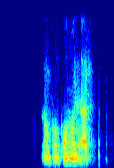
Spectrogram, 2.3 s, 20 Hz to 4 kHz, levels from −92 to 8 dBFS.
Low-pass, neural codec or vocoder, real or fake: 3.6 kHz; codec, 16 kHz, 1.1 kbps, Voila-Tokenizer; fake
